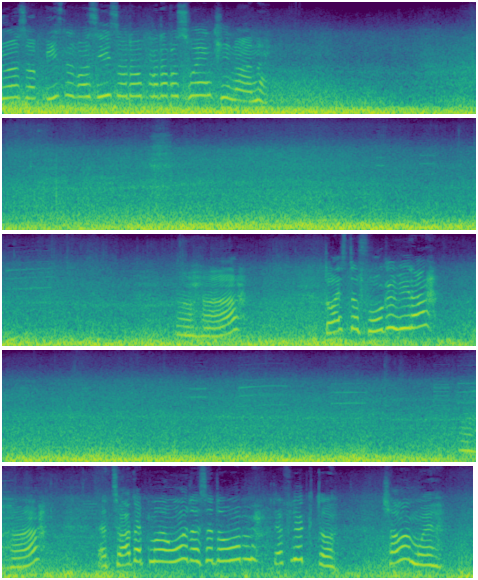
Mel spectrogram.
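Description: Wind rushes loudly and steadily past, outdoors in the open air.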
